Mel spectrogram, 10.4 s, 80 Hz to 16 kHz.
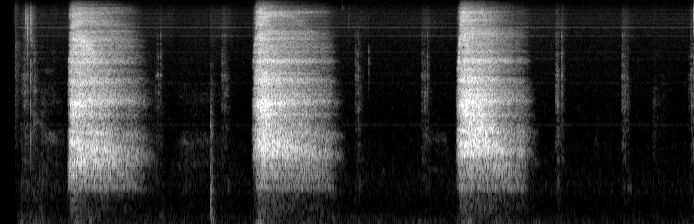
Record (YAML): exhalation_length: 10.4 s
exhalation_amplitude: 8310
exhalation_signal_mean_std_ratio: 0.41
survey_phase: beta (2021-08-13 to 2022-03-07)
age: 65+
gender: Female
wearing_mask: 'No'
symptom_cough_any: true
smoker_status: Never smoked
respiratory_condition_asthma: false
respiratory_condition_other: false
recruitment_source: REACT
submission_delay: 6 days
covid_test_result: Negative
covid_test_method: RT-qPCR
influenza_a_test_result: Unknown/Void
influenza_b_test_result: Unknown/Void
